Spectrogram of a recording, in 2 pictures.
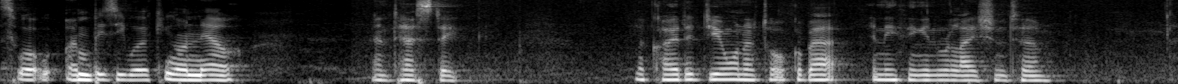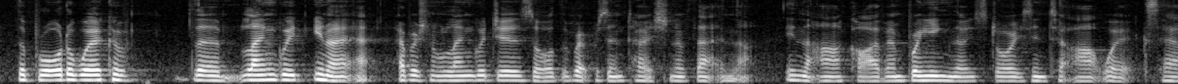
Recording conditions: live audience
